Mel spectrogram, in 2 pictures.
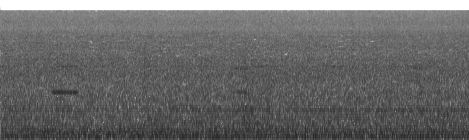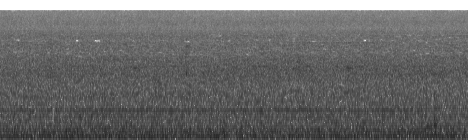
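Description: Steady loud rushing noise of aircraft ground operations, from the parked airliner and its cargo loader, with a low hum underneath and a faint steady whine through most of it.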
